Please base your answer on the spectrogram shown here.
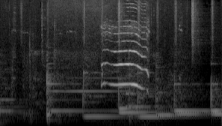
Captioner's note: puppy whining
